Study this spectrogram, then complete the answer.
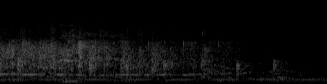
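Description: A church congregation claps in a short, fading round of applause, with a faint steady hum underneath.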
